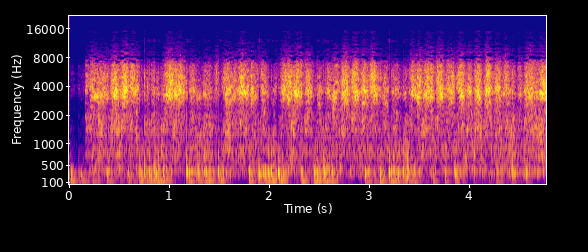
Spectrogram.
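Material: Wood.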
